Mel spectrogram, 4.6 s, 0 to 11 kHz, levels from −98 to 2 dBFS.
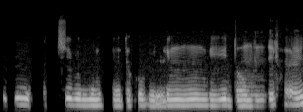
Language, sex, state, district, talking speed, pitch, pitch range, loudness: Hindi, male, Uttar Pradesh, Budaun, 130 wpm, 135 Hz, 130-140 Hz, -33 LUFS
